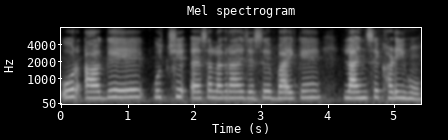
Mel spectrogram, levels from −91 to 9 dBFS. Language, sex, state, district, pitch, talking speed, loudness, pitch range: Hindi, female, Uttar Pradesh, Etah, 250 Hz, 145 wpm, -22 LUFS, 245-275 Hz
